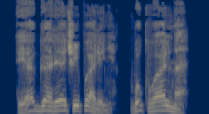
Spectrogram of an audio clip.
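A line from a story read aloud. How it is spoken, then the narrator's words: Wry snort. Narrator (Russian): Лайтнер хмыкнул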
